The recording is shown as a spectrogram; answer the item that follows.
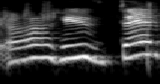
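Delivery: drawn-out, fed-up loud yell.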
